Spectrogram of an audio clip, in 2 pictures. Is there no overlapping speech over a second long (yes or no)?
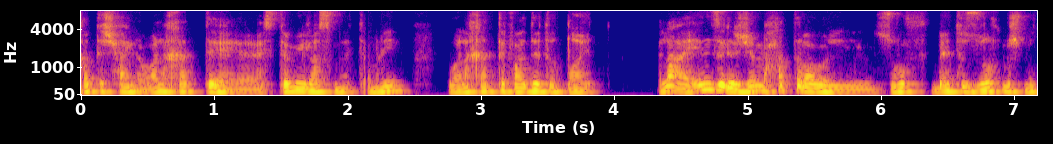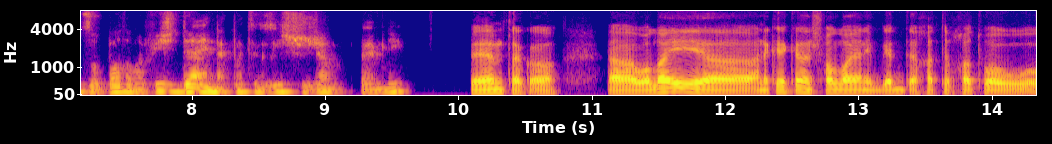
yes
